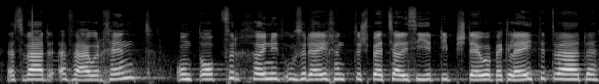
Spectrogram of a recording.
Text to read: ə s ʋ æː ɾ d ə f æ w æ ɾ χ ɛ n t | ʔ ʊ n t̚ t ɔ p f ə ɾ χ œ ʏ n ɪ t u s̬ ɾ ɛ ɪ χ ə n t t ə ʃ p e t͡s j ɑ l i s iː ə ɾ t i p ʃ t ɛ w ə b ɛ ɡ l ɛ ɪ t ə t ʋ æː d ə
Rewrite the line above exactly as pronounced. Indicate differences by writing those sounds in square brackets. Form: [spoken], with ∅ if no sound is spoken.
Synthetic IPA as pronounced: ə s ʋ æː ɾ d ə f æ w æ ɾ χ ɛ n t | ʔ ʊ n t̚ t ɔ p f ə ɾ χ œ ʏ n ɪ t u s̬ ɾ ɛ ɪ χ ə n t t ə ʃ p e t͡s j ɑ l i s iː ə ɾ t i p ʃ t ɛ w ə b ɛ ɡ l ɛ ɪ t ə t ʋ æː d ə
